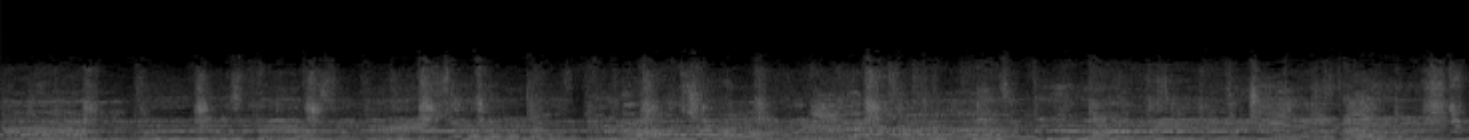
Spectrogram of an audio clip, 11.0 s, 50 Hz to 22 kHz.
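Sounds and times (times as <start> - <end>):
male group singing in harmony: 0.0 - 11.0
vocal percussion beat: 0.0 - 11.0.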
